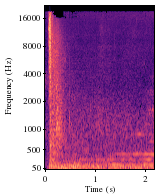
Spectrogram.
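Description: A single sharp gunshot cracks out at the start, then a low, rumbling boom lingers and hums steadily for the next two seconds. The shots are fired at 23:21 by a man approaching a couple from behind; Olof Palme is shot in the back. No voices are heard.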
